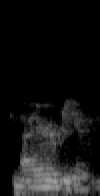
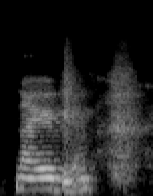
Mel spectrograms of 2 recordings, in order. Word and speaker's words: niobium: Niobium. Niobium.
